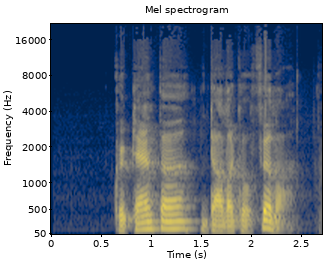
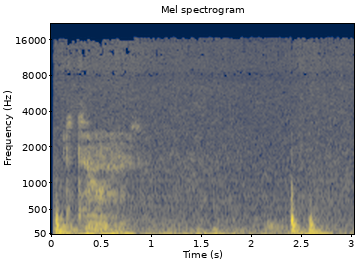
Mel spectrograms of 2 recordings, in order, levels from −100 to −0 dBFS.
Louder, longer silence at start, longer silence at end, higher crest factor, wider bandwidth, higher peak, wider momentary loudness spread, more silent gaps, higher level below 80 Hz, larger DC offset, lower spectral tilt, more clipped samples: first, -19 LUFS vs -22 LUFS; first, 0.65 s vs 0.05 s; first, 0.3 s vs 0 s; about the same, 20 dB vs 16 dB; first, over 20 kHz vs 17 kHz; about the same, 0 dBFS vs -2 dBFS; second, 9 LU vs 19 LU; neither; second, -58 dBFS vs -28 dBFS; neither; about the same, -7 dB/octave vs -6.5 dB/octave; neither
